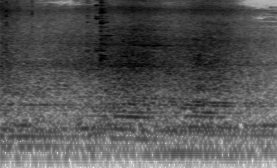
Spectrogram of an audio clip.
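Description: Road traffic going by: a steady rush of engines and tyres that swells about two seconds in, with a light click about a second and a half in.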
